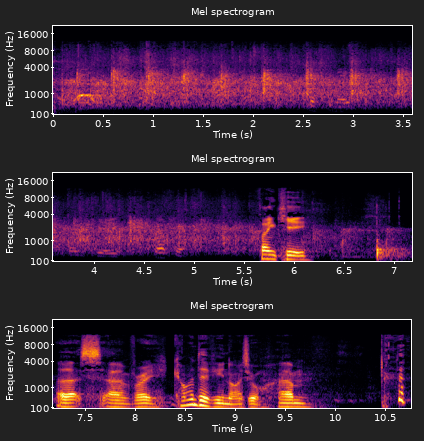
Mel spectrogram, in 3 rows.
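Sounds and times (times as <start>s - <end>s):
audience applause welcoming a speaker: 0.0s - 6.8s
speech: 5.7s - 6.3s, 7.2s - 9.9s.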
